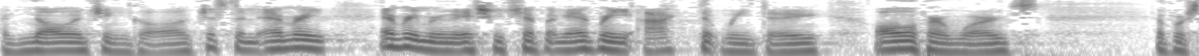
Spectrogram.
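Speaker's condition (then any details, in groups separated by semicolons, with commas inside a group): Cleft palate; speech not that clear at times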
